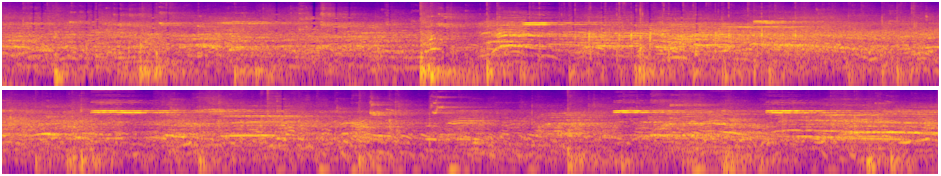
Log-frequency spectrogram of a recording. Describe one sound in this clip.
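Young men shout and call out to each other across an echoing gym.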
